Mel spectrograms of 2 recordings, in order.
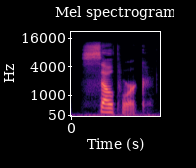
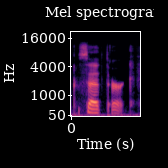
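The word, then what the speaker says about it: Southwark: The linguistic truth is that the stress shifts entirely to the first syllable and the W, it just it disappears or it's swallowed into the R sound. So the correct pronunciation is southwork.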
